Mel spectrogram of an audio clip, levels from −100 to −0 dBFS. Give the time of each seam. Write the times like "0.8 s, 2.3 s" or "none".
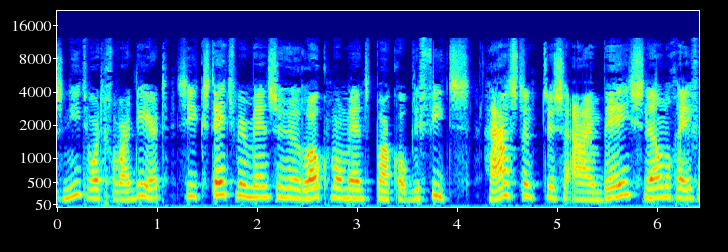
1.2 s, 4.2 s

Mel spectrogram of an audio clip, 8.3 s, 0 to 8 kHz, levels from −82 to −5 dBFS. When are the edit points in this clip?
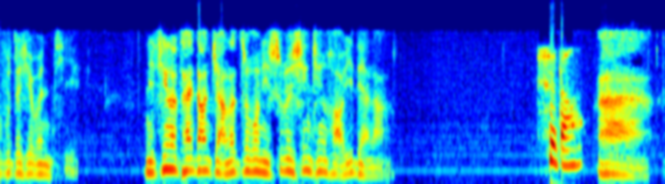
none

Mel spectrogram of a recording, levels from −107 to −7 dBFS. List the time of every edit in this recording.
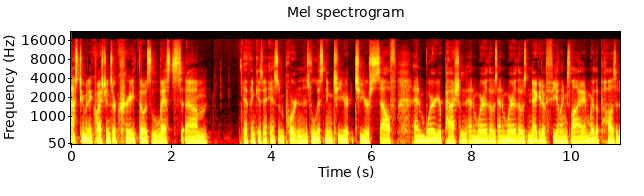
3.4 s, 4.7 s, 6.8 s, 7.8 s, 8.5 s

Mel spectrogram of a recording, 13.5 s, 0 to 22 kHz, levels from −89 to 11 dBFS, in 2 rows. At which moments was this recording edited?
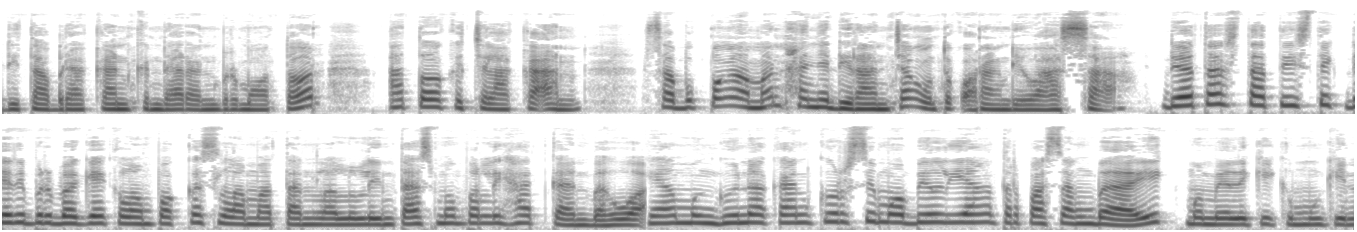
10.0 s

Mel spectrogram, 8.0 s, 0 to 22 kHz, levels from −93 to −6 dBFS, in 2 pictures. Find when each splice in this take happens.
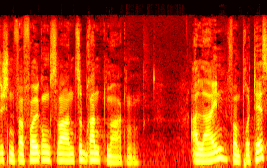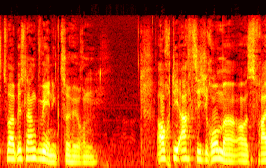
none

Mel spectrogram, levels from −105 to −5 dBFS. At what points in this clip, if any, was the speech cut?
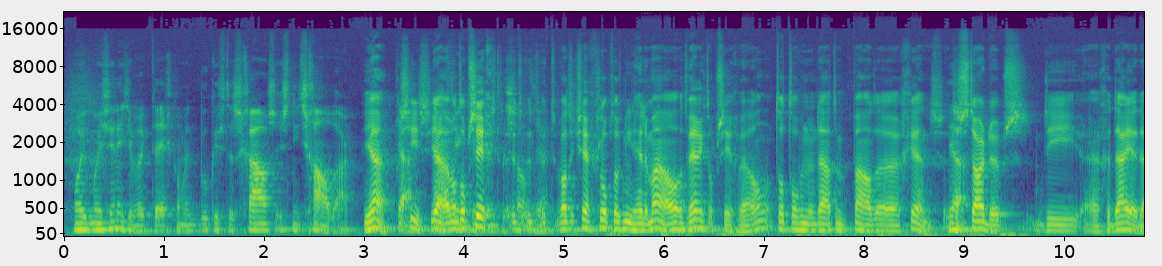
none

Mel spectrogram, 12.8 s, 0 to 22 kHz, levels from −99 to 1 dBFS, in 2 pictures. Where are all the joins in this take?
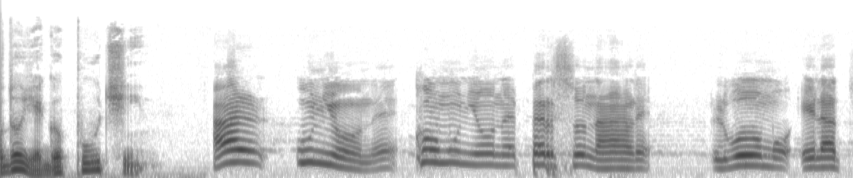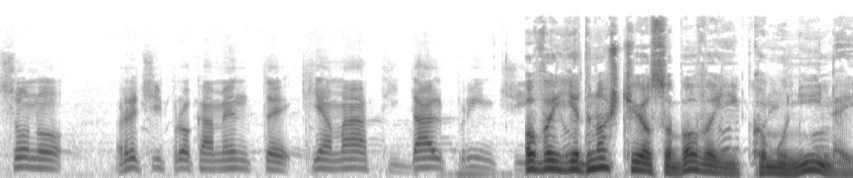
3.1 s, 5.3 s, 6.3 s

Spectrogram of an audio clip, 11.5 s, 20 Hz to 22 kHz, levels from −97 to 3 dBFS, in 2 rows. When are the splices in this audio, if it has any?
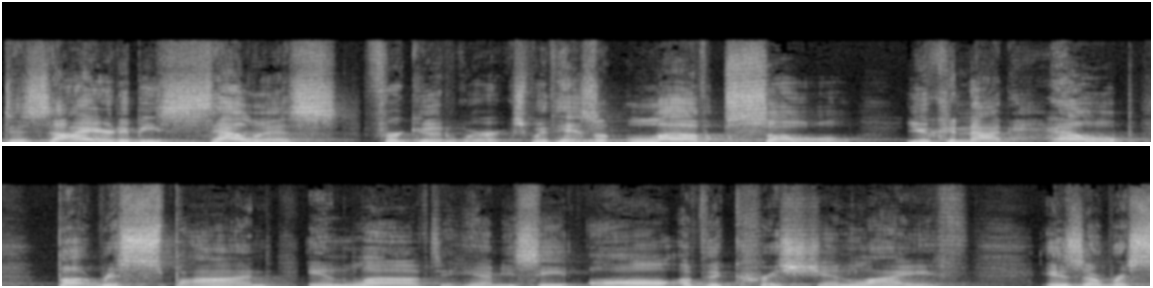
1.8 s, 3.6 s, 7.2 s

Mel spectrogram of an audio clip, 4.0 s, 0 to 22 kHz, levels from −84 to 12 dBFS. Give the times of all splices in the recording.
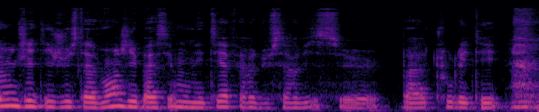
2.9 s

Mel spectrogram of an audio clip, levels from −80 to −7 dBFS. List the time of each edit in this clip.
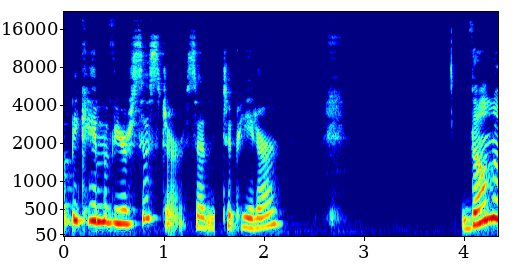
1.5 s

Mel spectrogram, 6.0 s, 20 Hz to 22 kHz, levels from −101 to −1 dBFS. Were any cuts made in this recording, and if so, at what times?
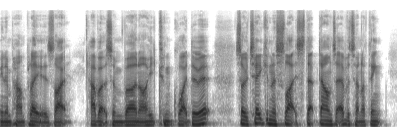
none

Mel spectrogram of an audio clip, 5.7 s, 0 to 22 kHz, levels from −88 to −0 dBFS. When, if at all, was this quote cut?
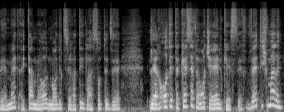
1.0 s, 1.7 s

